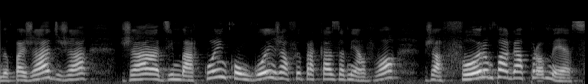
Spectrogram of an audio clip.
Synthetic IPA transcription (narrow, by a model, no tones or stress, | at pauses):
mewpajʒad͡ʒɪʒa | ʒad͡ʒɪzẽbaɾkoẽkõɡõj̃ʒafojpɾɐkazɐd̪ɐmĩɲɐvɔ | ʒafoɾɐ̃w̃paɡapɾomɛsɐ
